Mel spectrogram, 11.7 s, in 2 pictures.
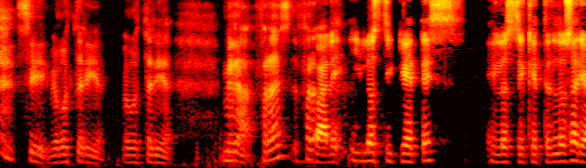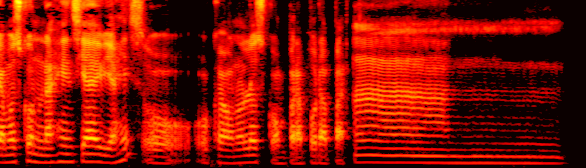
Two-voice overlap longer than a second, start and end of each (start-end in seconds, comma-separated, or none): none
